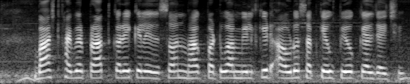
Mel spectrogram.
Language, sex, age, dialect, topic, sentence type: Magahi, female, 25-30, Western, agriculture, statement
